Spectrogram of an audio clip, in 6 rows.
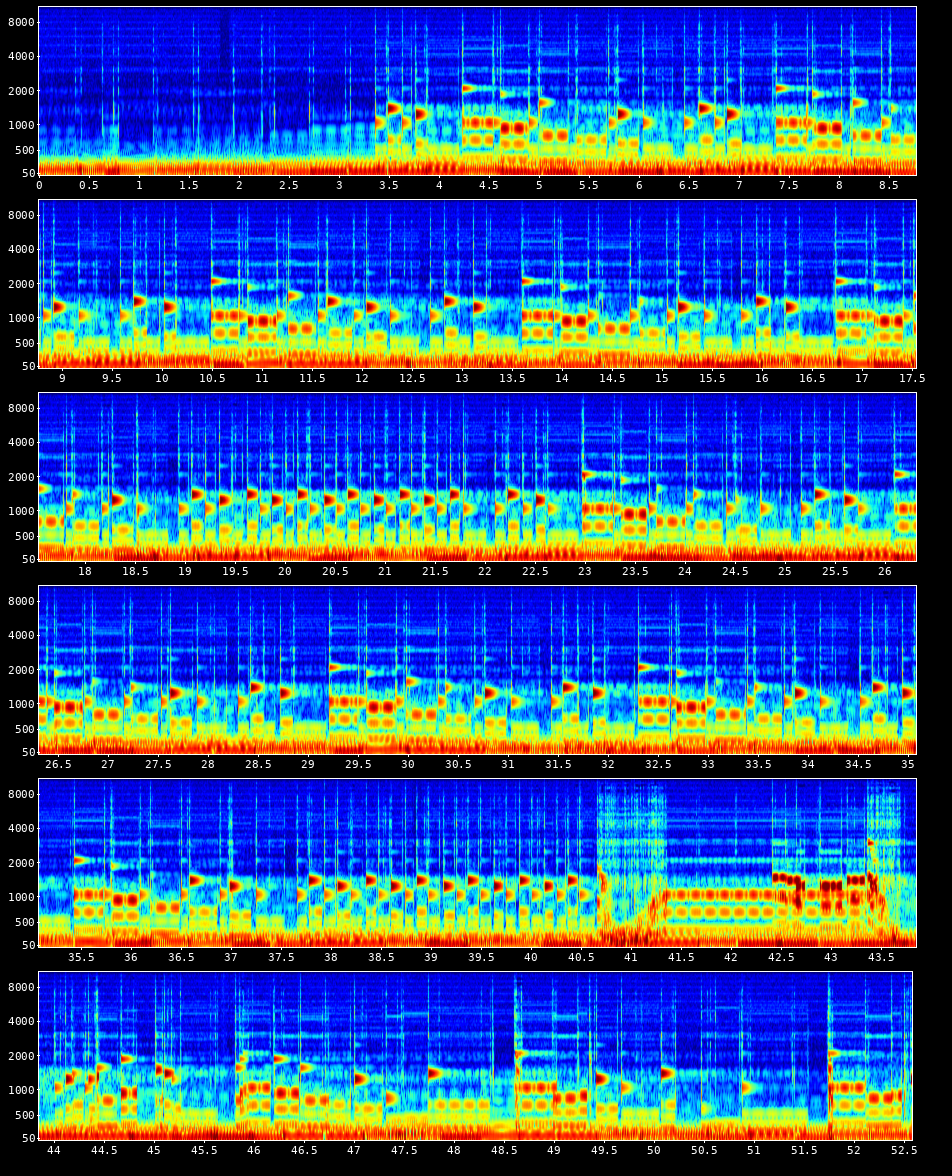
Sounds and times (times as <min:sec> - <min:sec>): Electronic organ: 0:00.0 - 0:52.5.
